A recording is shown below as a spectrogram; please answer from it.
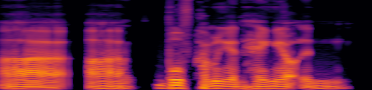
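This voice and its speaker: A young Singaporean man with a deep, low voice talks easily on a podcast. He sounds relaxed and keeps tagging his sentences with "lah" and "right?". The sound is dry and close, with no room around it. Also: moderate pace, vocal fry, no room sound. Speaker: podcast co-host. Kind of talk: casual podcast chat.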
